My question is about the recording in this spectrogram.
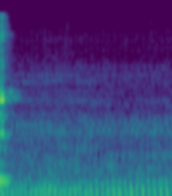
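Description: Royal Enfield Bullet's single-cylinder four-stroke engine running on the move with an even, rapid exhaust beat. A sharp clack right at the start is the loudest moment.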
